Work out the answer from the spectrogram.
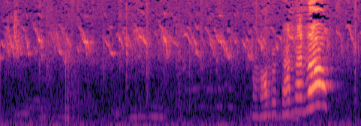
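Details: Common hill myna talking, mimicking speech: a busy backdrop of many rapid high chirps from other birds, then near the end a loud harmonic, voice-like rising phrase stands out.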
